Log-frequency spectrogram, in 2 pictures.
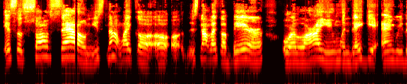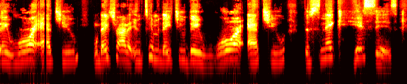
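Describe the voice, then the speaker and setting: A woman's voice: medium pitch, sharp tone, no room sound. A woman coach giving an informal devotional talk to women, conversational and preachy, often checking in with "right?". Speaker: faith-based women's coach.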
